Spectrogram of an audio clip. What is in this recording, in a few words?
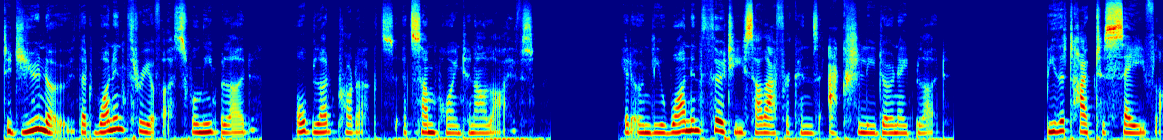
English Soft Sell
